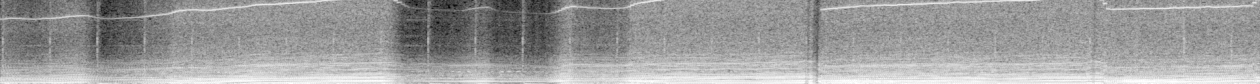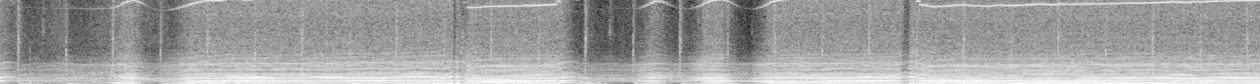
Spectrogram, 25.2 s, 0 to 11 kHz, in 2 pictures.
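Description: Plymouth Cuda Hemi V8 in Forza 5 screaming near the redline, a loud continuous engine roar that climbs through each gear and drops briefly at the shifts around 4, 13 and 19 seconds, with no talking.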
